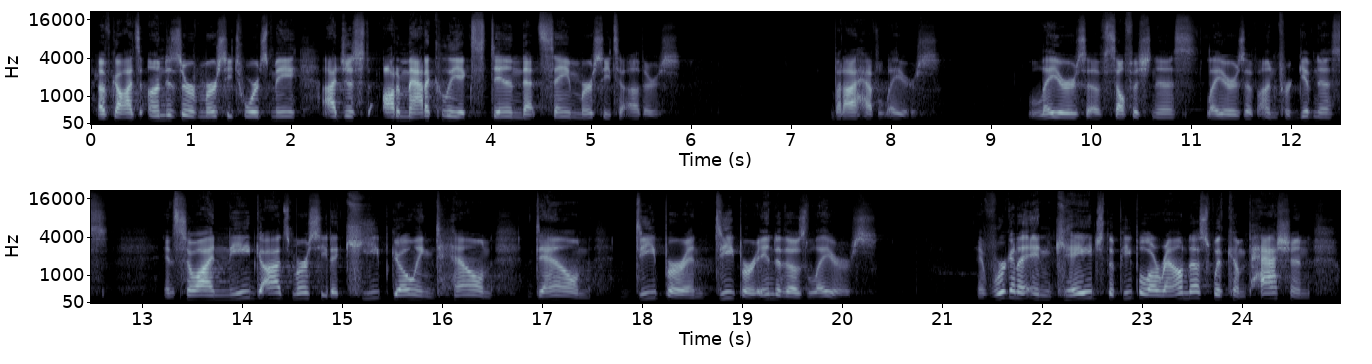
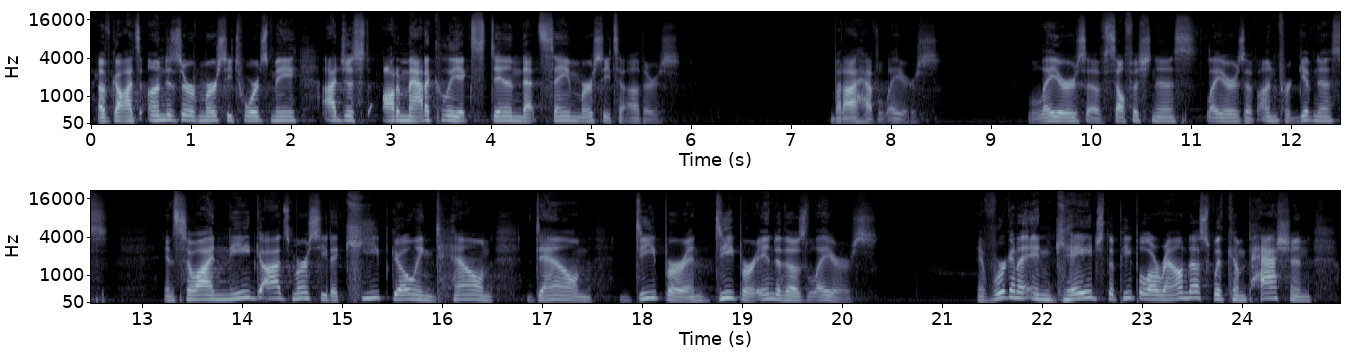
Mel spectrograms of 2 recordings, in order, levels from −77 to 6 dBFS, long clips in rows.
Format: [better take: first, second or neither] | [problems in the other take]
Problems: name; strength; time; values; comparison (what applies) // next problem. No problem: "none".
second | thin; very; fading below 400 Hz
